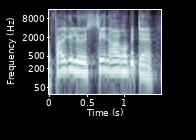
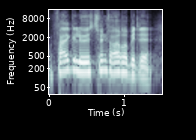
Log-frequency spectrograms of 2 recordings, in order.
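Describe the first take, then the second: First: Much higher, louder case-closed line; same smug detective formula; smug kangaroo. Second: Much higher, louder case-closed line; smug kangaroo. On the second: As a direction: rattle it off like a smug detective. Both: Acted. Känguru voiced by narrator.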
